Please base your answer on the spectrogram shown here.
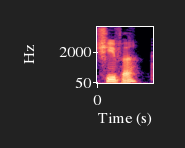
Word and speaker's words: Shivah: Well, I hope everyone enjoyed my playthrough of The Shivah. Apparently it's not Shiva. At least Stone pronounced it Shiva.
